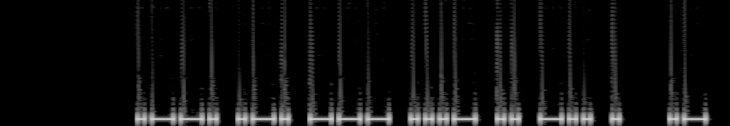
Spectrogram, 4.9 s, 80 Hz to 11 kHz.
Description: Morse code, heard as a keyed tone, about 25 wpm, 700 Hz. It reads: PROVIDE A
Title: Sentences from Top 1000 Words - Review Part 5 - 25wpm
